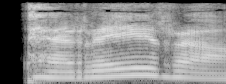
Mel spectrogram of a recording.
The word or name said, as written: pereira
